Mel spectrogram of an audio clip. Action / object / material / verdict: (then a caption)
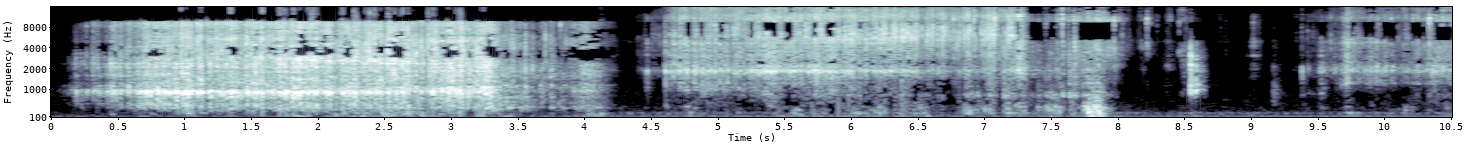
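scrape / bar of soap scraped with a blade / soap / none. A box-cutter blade carves and scrapes thin shavings from the surface of a solid red oval bar of soap with an embossed brand, held in the hand. Bright, dense scraping and tearing sounds come in long strokes: a sustained scrape for about four seconds, a brief pause, then another extended pass that breaks into shorter scrapes toward the end.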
